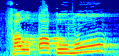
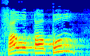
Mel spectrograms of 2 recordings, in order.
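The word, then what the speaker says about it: فوقكم: Syahidnya fawqakumu sab'an. Maka di sini bukan seperti jumhur fauqakum sab'an. Lalu bagaimana bacanya? Wasl dari mim al-jama'. Mana mim al-jama'? Kum menjadi kumu.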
